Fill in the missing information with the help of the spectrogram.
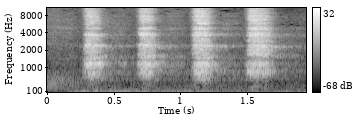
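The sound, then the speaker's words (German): Four quick, airy breaths through the mouth, in and out in a steady fast rhythm, fairly loud, almost like panting. No one speaks. “So, atmen wir vornehmlich durch den Mund ein und aus.”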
